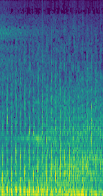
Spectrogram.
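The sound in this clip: Helicopter sound effect in a song, a loud, steady, fast chopping of rotor pulses that runs through the whole clip.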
